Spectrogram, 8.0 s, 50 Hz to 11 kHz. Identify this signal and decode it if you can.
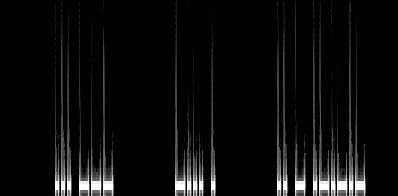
Morse code, heard as a keyed tone, about 20 wpm, 700 Hz. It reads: SO BE IT.
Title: 3x Word-Spacing - Sentences from Top 100 Words - 20wpm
